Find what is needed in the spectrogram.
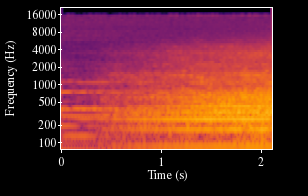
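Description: Single-engine propeller airplane's engine, faint at first and growing louder over about a second as the plane comes toward the listener, then holding steady.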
